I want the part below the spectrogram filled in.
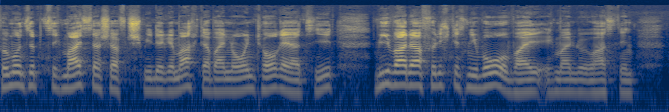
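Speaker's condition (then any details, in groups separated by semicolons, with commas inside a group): Cleft palate; speech impediment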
